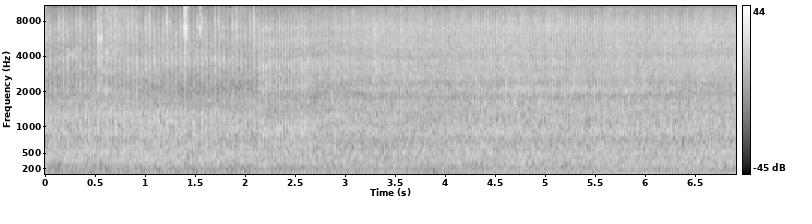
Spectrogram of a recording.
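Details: 1960 Massey Ferguson FE35 4-cylinder diesel tractor, after sitting long in a paddock: steady, even low idle clatter with a firm low thump and no misses; idles normally.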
